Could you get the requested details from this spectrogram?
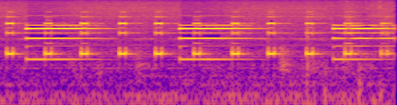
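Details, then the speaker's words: Neonatal resuscitation room monitor QRS tone letting staff follow newborn's heart rate by ear without watching scope: repeated short electronic beeps with longer overlapping tones. "donc là vous avez un ce qu'on appelle un QRS ça permet d'entendre la fréquence cardiaque du patient et de pouvoir se concentrer sur les gestes qu'on fait sans avoir regardé le scope"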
